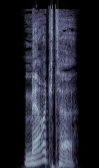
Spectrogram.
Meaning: inflection of merken: 1. first/third-person singular preterite 2. first/third-person singular subjunctive II
- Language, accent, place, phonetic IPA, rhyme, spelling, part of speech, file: German, Germany, Berlin, [ˈmɛʁktə], -ɛʁktə, merkte, verb, De-merkte.ogg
